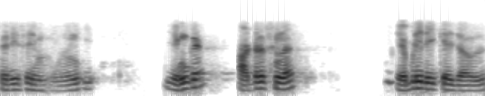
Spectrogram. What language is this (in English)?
Tamil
